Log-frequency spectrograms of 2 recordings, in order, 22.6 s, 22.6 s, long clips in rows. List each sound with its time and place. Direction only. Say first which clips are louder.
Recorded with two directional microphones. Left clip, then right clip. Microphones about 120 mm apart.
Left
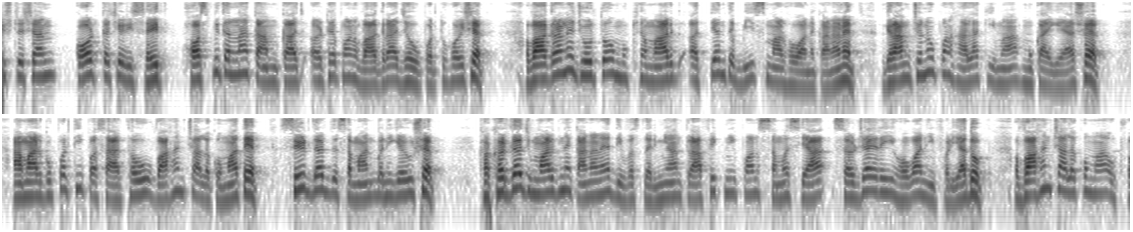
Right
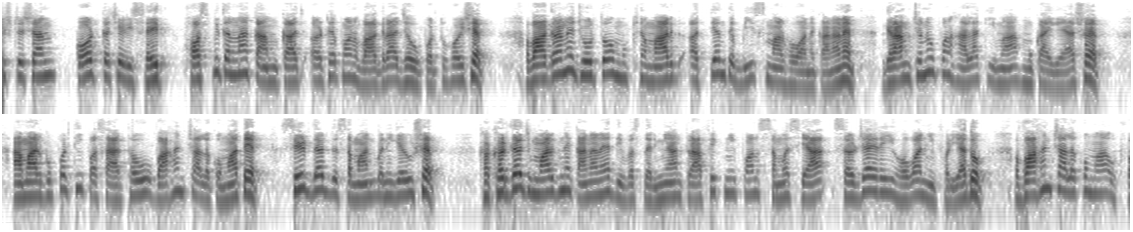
0.0 s speech: left 1 dB; 25° left (ahead or behind)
